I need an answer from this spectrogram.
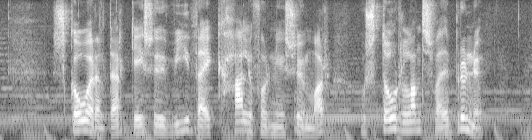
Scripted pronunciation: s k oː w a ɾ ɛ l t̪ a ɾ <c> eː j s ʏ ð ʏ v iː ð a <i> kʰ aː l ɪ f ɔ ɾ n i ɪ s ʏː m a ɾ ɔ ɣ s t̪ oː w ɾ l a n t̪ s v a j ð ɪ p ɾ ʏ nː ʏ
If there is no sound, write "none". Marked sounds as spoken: c, i

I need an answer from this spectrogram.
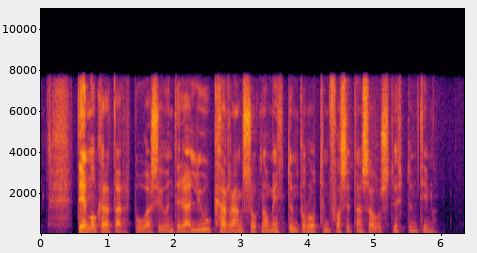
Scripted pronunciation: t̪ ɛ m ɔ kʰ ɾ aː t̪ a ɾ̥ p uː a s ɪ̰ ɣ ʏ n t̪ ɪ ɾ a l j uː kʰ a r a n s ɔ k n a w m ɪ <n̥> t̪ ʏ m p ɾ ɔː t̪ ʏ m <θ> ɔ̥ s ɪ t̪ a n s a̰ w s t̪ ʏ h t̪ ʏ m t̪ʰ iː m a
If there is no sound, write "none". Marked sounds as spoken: n̥, f

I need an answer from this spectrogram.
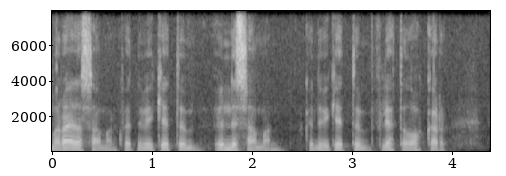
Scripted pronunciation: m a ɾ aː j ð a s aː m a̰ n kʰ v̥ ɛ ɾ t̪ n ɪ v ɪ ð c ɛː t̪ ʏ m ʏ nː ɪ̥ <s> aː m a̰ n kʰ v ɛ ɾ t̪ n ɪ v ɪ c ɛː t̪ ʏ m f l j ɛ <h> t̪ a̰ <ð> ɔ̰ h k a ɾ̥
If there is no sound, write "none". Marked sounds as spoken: s, h, ð

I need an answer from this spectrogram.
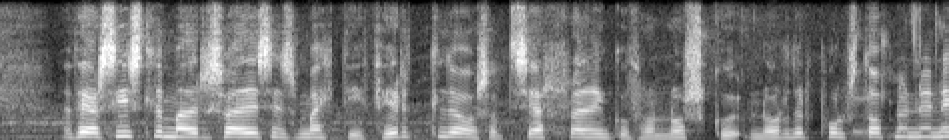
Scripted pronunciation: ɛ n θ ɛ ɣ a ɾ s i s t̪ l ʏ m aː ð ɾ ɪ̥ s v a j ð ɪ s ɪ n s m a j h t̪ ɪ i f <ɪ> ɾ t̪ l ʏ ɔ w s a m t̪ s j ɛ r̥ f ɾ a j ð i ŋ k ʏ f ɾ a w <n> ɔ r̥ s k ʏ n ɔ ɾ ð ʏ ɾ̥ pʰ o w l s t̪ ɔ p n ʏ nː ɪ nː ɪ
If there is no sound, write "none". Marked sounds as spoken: ɪ, n

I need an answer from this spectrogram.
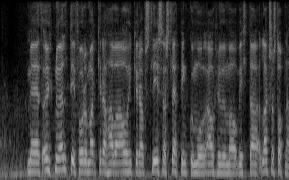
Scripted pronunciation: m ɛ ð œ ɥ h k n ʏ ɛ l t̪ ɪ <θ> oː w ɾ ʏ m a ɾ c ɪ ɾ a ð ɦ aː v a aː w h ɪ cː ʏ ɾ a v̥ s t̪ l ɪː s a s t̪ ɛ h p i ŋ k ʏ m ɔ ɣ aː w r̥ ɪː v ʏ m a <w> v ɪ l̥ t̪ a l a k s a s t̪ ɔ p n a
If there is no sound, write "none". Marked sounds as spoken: f, w

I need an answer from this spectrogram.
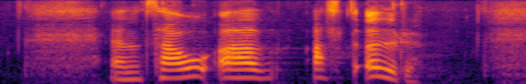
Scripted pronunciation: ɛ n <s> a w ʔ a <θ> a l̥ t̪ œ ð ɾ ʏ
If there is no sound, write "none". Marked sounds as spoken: θ, ð

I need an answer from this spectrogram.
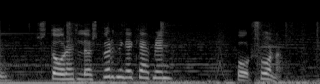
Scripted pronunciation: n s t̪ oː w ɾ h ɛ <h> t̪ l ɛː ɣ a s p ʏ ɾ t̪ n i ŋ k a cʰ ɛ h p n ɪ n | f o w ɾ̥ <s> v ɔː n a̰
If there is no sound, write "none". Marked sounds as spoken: h, s

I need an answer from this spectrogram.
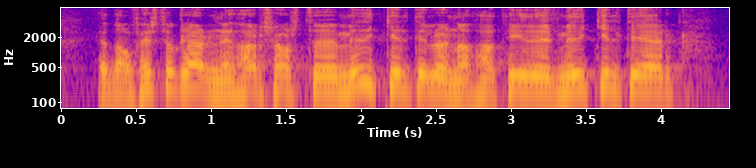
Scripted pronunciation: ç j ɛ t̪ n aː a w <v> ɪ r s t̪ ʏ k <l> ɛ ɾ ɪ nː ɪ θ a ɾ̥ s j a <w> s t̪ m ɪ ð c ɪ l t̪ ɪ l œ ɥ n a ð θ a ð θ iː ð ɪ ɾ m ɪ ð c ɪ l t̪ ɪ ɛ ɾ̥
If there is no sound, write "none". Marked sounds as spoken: f, l, w

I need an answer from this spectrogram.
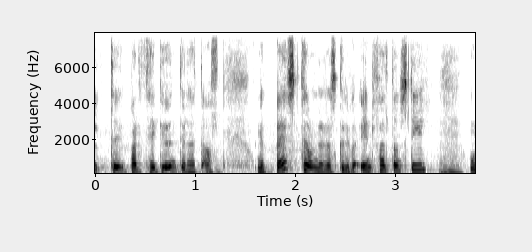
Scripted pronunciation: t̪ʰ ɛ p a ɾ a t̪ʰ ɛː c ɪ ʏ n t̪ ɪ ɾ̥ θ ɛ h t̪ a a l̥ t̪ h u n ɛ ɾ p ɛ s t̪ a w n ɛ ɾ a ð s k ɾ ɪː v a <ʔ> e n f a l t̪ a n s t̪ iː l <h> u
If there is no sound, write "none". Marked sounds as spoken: ʔ, h

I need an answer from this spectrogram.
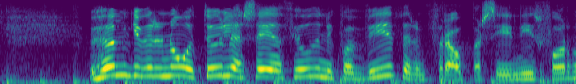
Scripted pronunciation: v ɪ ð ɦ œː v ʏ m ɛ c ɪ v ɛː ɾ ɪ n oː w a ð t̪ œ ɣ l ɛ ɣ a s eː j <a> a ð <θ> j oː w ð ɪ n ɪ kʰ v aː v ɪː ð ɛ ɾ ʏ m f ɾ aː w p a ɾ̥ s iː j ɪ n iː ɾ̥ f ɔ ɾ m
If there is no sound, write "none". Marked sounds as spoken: a, θ

